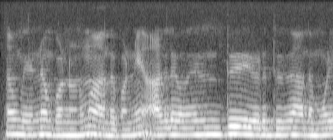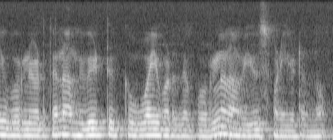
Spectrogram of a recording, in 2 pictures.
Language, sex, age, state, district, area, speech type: Tamil, male, 45-60, Tamil Nadu, Tiruppur, urban, spontaneous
